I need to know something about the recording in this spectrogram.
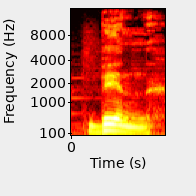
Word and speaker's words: been: pasado participio es Ben se pronuncia con la i corta Ben Ben y equivale a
